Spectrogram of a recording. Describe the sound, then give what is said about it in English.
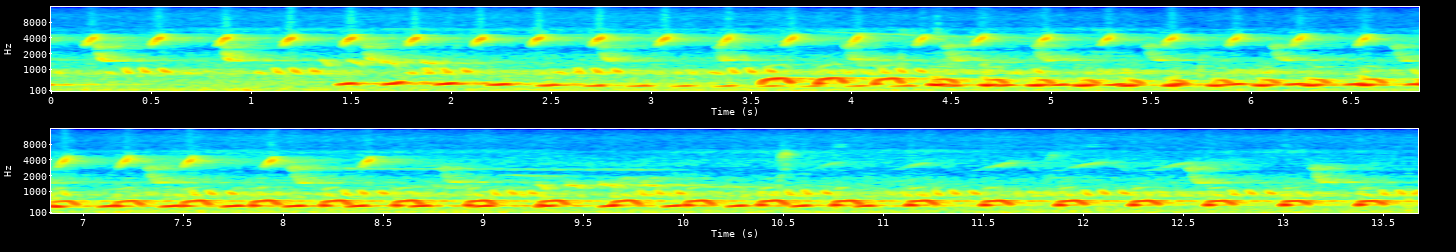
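Greater cuckoo calling: a long run of deep, rapid hooting notes that climbs a little in pitch partway through and then repeats steadily, while other birds chirp and tweet in high, quick bursts throughout. “there's a bird called a greater cuckoo. It's the largest member of the cuckoo family. And it's got this really distinctive call”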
